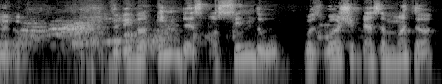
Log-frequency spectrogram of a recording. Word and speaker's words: Sindhu: The Persians who came to India had heard of the fabled Sindhu River, except that when they pronounced it, they dropped the S and called the river Hindu.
